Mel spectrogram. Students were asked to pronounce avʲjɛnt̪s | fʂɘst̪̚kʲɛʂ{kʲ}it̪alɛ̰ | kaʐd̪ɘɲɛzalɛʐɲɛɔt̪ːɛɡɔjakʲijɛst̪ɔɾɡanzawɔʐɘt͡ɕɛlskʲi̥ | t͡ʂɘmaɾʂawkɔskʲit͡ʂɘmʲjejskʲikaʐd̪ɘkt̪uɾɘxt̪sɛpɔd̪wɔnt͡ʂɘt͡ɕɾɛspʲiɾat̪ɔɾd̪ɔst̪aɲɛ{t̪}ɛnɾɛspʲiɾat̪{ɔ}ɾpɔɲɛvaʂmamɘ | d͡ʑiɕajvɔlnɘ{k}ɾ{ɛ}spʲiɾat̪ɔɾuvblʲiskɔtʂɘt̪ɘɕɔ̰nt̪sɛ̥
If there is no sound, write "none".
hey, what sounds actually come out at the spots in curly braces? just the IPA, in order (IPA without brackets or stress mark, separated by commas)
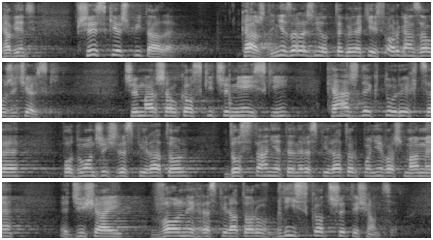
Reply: pʲ, t̪, ɔ, x, ɛ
